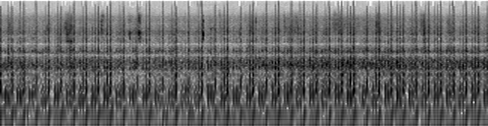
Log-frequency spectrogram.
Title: Misfiring WRX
